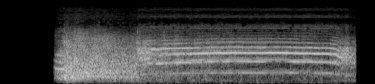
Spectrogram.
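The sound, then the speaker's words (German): A loud, sustained cartoon cat scream, the characteristic scream of Tom from Tom and Jerry, lasting about three seconds, starting with a harsh burst and settling into a shrill, wavering howl with strong harmonics before cutting off abruptly. “Ja, und da hättet ihr doch, das ist doch der charakteristische Schrei aus Tom und Jerry.”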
